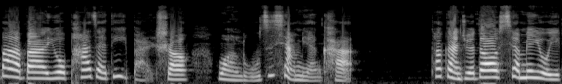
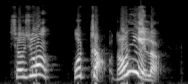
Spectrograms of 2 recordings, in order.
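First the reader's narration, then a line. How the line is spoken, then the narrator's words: Loud shout. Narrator (Chinese): 熊爸爸 大声喊着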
